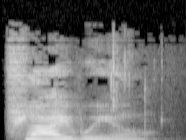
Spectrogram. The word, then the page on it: flywheel: British English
